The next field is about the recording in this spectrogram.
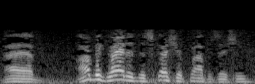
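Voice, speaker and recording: An actor playing a hesitant, deferential space company underling in a 1950s radio adventure serial. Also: male voice, medium pitch, sing-song, normal speed, close to an everyday voice. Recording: muffled, hissy 1950s radio broadcast.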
